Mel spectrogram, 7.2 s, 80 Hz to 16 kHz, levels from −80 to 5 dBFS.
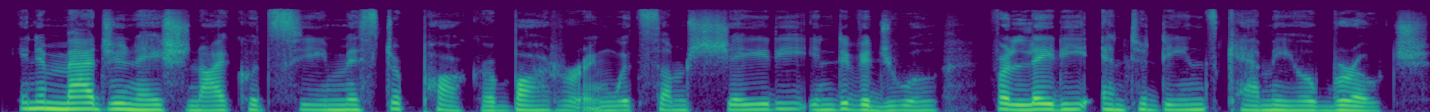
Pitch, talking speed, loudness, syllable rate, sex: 160 Hz, 145 wpm, -19 LUFS, 4.8 syllables/s, female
